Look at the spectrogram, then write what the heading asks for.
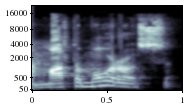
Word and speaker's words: Matamoros: of 4 Americans in the border city of Matamoros. Oh, wow, that's right across the border in Brownsville. Did I say it right? Yeah, Matamoros.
